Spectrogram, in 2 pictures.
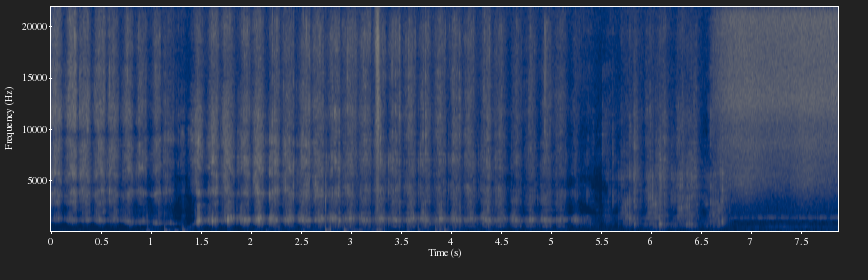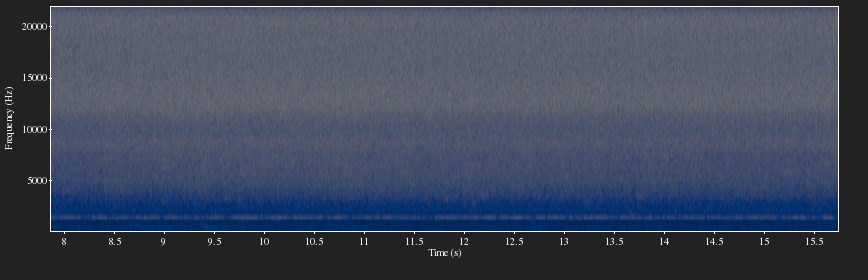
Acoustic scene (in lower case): restroom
